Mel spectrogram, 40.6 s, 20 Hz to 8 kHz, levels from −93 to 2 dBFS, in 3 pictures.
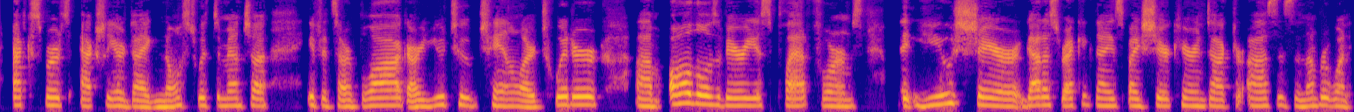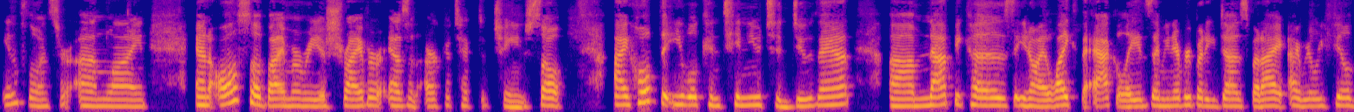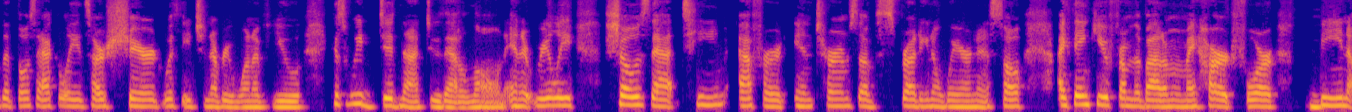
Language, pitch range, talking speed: English, 175-210 Hz, 175 wpm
